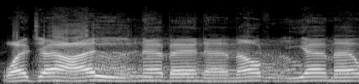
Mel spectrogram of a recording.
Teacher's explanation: كلمة ابن الألف لا تنطق، ما قولش وجعلنا ابن، خطأ.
